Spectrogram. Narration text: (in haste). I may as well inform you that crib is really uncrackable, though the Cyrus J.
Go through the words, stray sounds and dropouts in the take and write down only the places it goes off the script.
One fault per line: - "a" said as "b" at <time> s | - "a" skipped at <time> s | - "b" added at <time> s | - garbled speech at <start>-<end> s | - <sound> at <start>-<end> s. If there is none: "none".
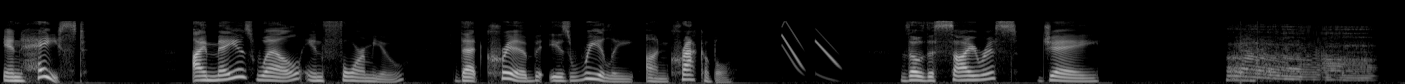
- chirp at 7.8-8.4 s
- sigh at 12.3-13.8 s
